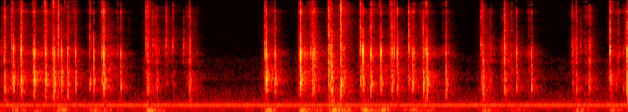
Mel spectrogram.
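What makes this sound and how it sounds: Fast fingertip typing with both hands on a white plastic mechanical keyboard produces bursts of crisp, bright key clicks that stop almost instantly. A short pause falls around the middle of the burst, and a faint steady low hum runs underneath throughout.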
